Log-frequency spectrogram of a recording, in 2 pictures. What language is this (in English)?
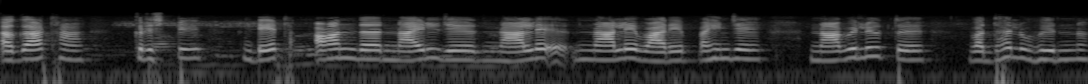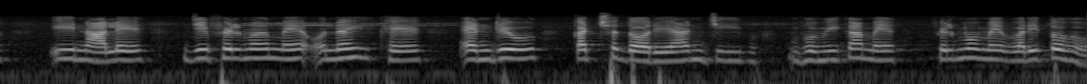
Sindhi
